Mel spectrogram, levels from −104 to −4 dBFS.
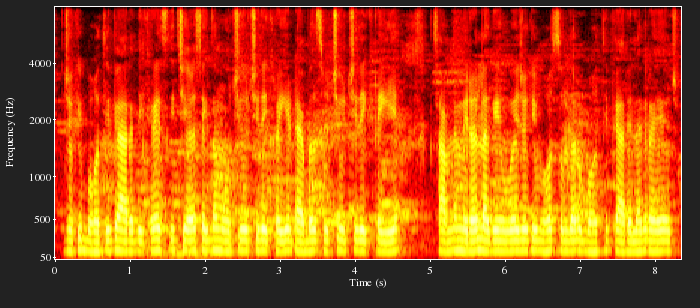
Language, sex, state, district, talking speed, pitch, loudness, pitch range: Hindi, male, Rajasthan, Nagaur, 245 wpm, 125 Hz, -18 LUFS, 120-125 Hz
